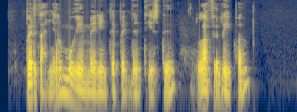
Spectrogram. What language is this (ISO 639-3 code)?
cat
